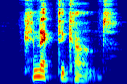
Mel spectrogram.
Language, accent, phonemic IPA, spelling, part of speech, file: English, Australia, /kɪˈneːk.tɪ.kɐnt/, Connecticunt, proper noun / noun, En-au-Connecticunt.ogg
- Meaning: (proper noun) Connecticut; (noun) A Connecticuter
